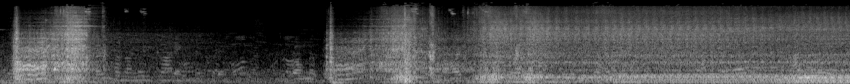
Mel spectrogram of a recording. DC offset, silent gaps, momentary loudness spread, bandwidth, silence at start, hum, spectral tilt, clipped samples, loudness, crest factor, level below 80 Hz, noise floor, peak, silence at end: under 0.1%; none; 22 LU; 19.5 kHz; 0 s; none; -3 dB/octave; under 0.1%; -20 LUFS; 18 dB; -42 dBFS; -44 dBFS; -4 dBFS; 0 s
